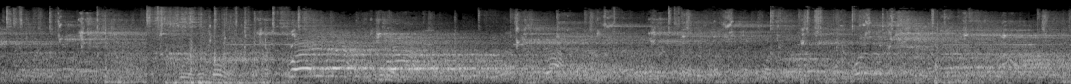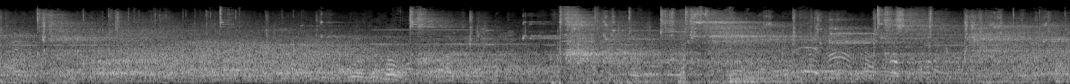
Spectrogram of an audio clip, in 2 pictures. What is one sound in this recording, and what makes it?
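Sport shoes squeak and thump on a hard floor.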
